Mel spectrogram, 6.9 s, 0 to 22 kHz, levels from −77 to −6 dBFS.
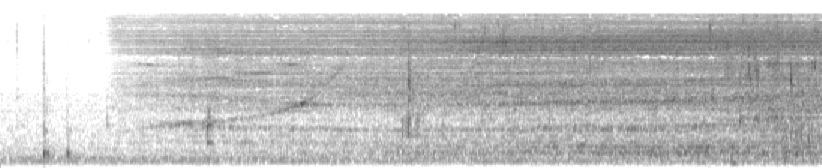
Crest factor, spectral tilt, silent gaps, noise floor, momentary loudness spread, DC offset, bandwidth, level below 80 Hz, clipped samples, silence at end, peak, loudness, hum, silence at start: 22 dB; 1 dB/octave; none; -48 dBFS; 18 LU; under 0.1%; 15.5 kHz; -86 dBFS; under 0.1%; 0 s; -6 dBFS; -25 LUFS; none; 0.1 s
